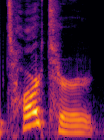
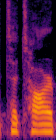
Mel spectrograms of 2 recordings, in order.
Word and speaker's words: Tatar: So um if you look up how the tartar people, however you like to say it, the Tatar people, how they actually spelled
